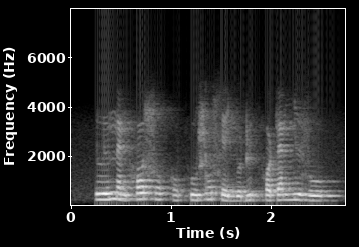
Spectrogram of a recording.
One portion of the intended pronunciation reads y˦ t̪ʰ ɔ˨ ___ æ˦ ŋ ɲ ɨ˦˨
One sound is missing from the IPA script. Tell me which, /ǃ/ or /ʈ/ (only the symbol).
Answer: ʈ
